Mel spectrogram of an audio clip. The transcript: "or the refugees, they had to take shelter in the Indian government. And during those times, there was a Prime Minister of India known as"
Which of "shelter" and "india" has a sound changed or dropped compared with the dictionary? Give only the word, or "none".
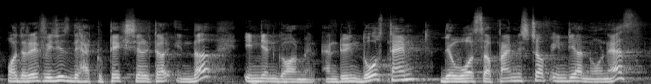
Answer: none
